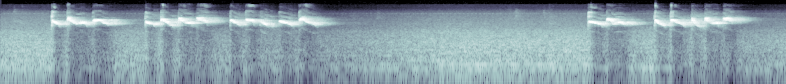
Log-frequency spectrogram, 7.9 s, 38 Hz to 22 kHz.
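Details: Oriental white-eye song from 3 March 2022, after a good night's sleep: quick bursts of thin, high, warbling chirps in four phrases, then a quiet gap of about two seconds before two more twittering bursts.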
